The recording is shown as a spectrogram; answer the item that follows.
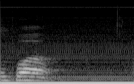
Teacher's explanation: ऊपर के दांत निचला ओठ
